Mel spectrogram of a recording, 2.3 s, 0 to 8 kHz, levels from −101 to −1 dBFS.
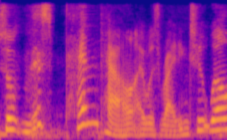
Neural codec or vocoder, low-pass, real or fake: codec, 16 kHz, 1.1 kbps, Voila-Tokenizer; 7.2 kHz; fake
